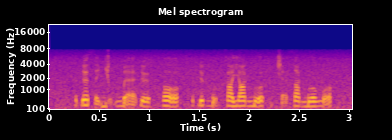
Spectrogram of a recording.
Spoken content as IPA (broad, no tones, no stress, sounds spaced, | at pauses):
ɗ ə θ æ̰ ɟ ɔ̰ ɡ͡b æ̰ ɗ ʏ | ɔ | ɗ ʏ ɡ͡b ɔ̰ k ɑ j ɑ ɡ͡b o | c æ̰ θ ɑ ɡ͡b o v ɔ̰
